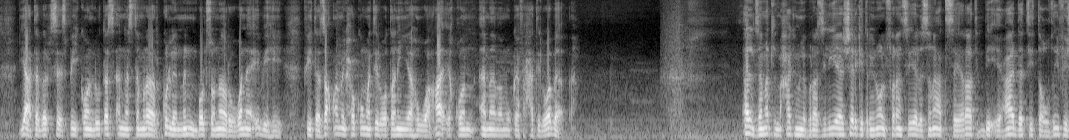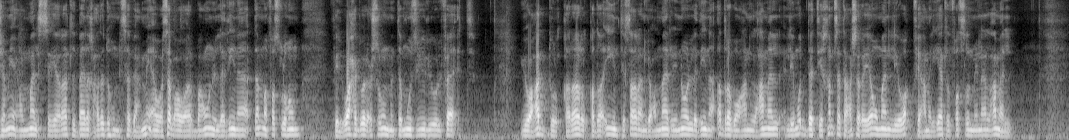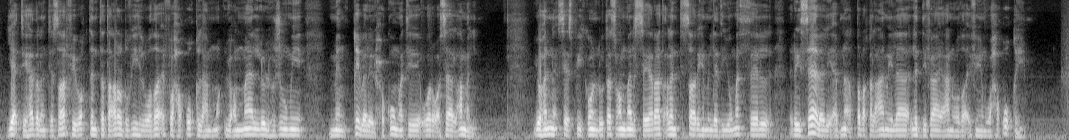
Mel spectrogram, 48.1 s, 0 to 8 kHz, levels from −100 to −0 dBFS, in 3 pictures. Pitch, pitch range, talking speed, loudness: 115 Hz, 110-125 Hz, 125 wpm, -15 LUFS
